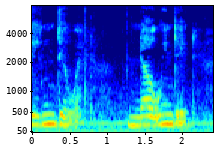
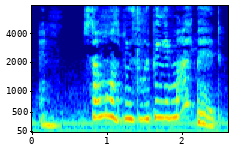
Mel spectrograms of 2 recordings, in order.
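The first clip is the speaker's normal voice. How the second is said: higher, lightly voiced Mama Bear; a hint of a put-out mother bear; medium-sized voice; 8 semitones higher than usual. A narrator's reading. Mama Bear finds her bed used, higher medium-sized voice. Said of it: "in her medium-sized voice".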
